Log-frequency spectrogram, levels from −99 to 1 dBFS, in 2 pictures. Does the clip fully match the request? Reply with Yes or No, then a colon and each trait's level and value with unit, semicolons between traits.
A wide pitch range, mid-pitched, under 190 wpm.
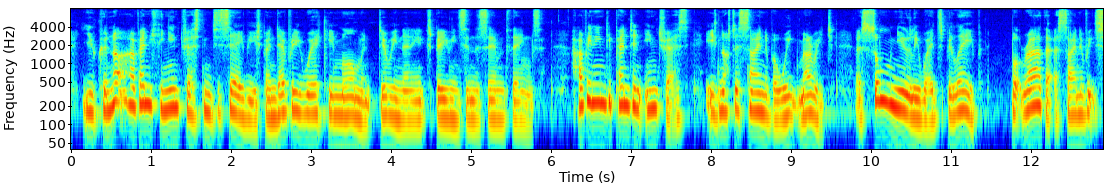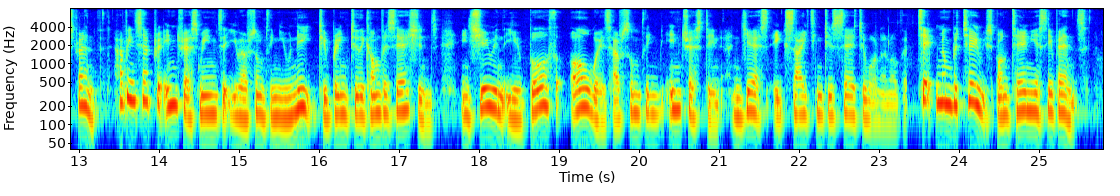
Yes: wide, 5.8 semitones; medium, 155 Hz; average, 175 wpm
